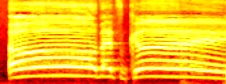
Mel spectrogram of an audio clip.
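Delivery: long, high drawn-out cheer; delighted approval. Real, not acted. Host hearing the duo shirt slogan, high delighted whoop.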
